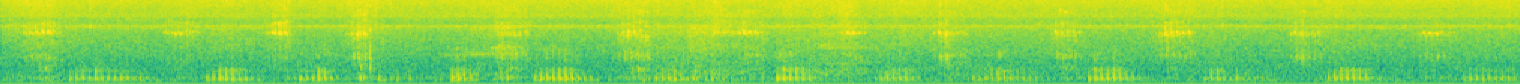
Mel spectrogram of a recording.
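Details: Shortly before giving birth to her first litter, a female Abyssinian cat purrs continuously: around thirteen rhythmic rumbling pulses over ten seconds, slightly uneven in spacing, with faint light ticking sounds in the background.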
